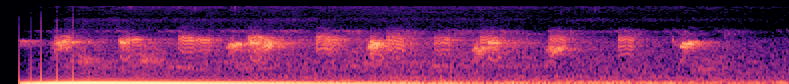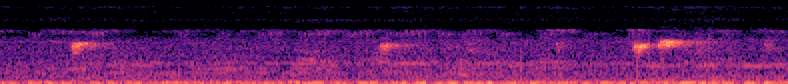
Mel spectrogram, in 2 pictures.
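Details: In the late afternoon near home, a frogmouth gives quick, high chirping notes, rapid at first and then scattered, over a steady low rumble.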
